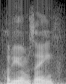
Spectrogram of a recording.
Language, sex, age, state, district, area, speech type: Sindhi, male, 45-60, Maharashtra, Thane, urban, spontaneous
